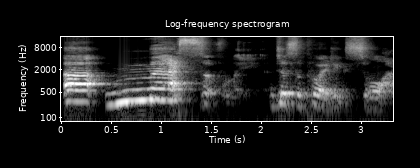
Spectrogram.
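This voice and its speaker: A woman puts on a character voice, high-pitched with very wide swings in pitch, speaking at a fairly slow pace with a slight echo. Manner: cold, stern.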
